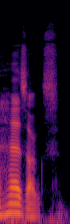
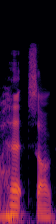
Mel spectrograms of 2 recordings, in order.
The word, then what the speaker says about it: Herzog: um going through werner herzog's or hertzog i don't know how you pronounce it verne herzog i don't know how you pronounce it there's no t in it but everyone pronounced it with a t is it hurts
